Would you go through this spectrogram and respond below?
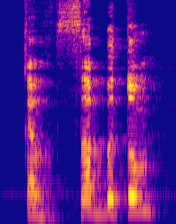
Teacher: با ساکن ہے، حروف قلقلہ میں سے ہے، قلقلہ کے ساتھ ادا کیا جائے گا اور اپنے سے پہلے حرف کی حرکت کے ساتھ ملا کر پڑھا جائے گا، جیسے کذبتم۔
